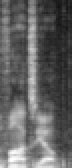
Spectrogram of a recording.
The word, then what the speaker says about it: Foxio: And by the way, anybody wondering about why I'm pronouncing it that way? I asked him, and he said that's what it was. Named Fox, after one of his favorite characters or something. And then added the yo at the end, and it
